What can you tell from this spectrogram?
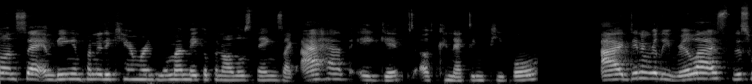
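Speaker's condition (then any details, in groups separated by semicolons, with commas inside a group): No condition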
